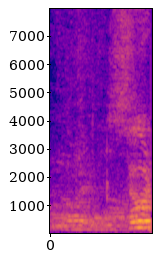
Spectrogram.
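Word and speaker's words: should: दो there shall का शुड L silent है सही बोला आपने इसमें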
